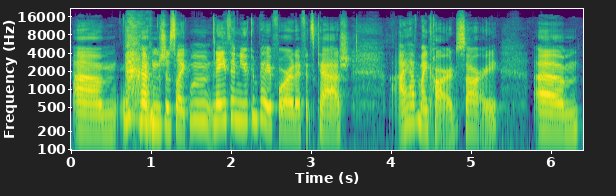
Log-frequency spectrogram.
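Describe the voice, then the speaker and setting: Congested and nasal from a head cold, a woman in her twenties hosts a relaxed solo podcast full of chatty, profane, self-deprecating asides. She speaks unhurriedly with lively intonation in a slightly high, creaky, somewhat bright voice.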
